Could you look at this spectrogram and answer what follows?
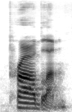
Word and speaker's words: problem: i can say it that e is that makes the schwa sound problem okay one more for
